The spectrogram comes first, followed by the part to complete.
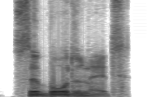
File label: "subordinate", British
